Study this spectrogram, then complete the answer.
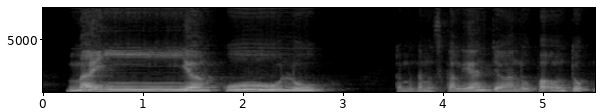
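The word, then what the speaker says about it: من يقول: Cara membacanya adalah meleburkan nun sukun ke huruf berikutnya dan disertai gunnah yang dipanjangkan 2-3 harokat. Contohnya, nun sukun bertemu ya, may yaqulu.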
